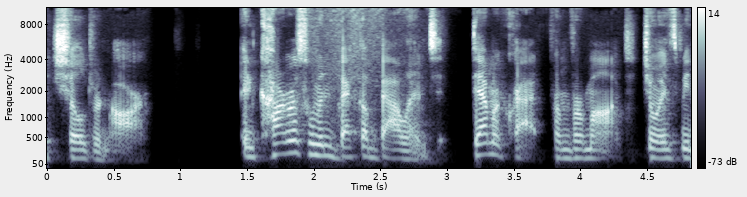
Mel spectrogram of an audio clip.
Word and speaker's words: Balint: are and congresswoman Becca balant Democrat from Vermont joins me now I want to first ask if I've pronounced your name correctly uh congresswoman I always say balent rides with Talent so balent and that's I love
